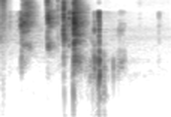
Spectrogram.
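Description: A can of Skygazer raspberry sweet cherry chocolate soft serve beer cracks open in a quick cluster of sharp, crackling snaps and a brief bright hiss, lasting about a second before silence. No one speaks.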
